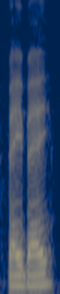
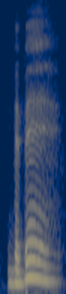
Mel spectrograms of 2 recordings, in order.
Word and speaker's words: bébé: Well, I like how you got to say baby either way in a French accent because I got that from Emily in Paris. Bay Bay. Bébé. That's how they say it.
